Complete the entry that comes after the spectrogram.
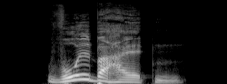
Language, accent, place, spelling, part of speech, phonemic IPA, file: German, Germany, Berlin, wohlbehalten, adjective, /ˈvoːlbəˌhaltn̩/, De-wohlbehalten.ogg
- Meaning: safe and sound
